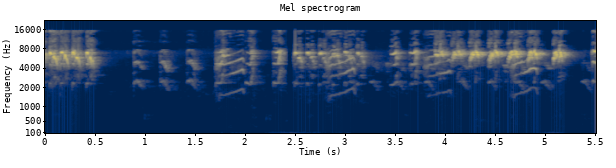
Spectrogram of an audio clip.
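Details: Little spiderhunter lure for trapping: choppy bursts of high, fast chatter and many quick rising whistled slurs, building into denser chattering toward the end.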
